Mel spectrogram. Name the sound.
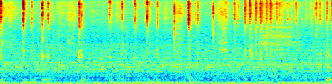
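typing Arduino code on a computer keyboard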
